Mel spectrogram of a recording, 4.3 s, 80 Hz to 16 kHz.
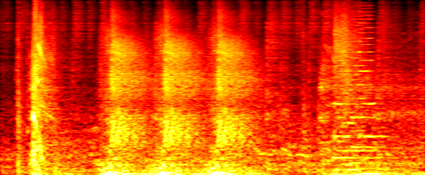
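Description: A soft-tip dart striking an electronic dartboard with a sharp hit about a quarter second in, scoring a single 15, followed by a run of electronic sounds from the dart machine.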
